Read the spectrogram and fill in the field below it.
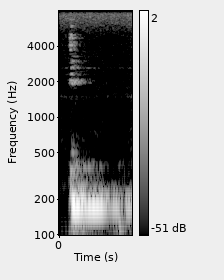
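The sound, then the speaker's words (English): A low-pitched creaking groan from the springs of a microphone's spring mount, one sustained resonant stretch of under a second with a faint metallic edge at the start and no talking. “Okay, those are the springs. My mic is on a on a spring mount, so I can just kind of move it around if I need, but it gets real fucking loud, so I don't do that.”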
